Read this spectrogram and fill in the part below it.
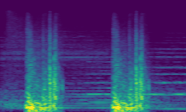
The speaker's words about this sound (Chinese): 比尔真的一脚踹开大门，冲到楼上他们三人面前。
